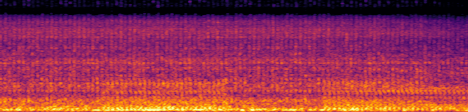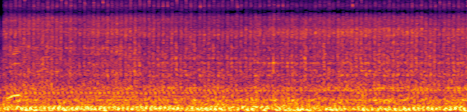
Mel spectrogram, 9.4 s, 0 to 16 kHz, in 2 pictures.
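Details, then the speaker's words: Gen 4 Mitsubishi Pajero idling: loud, buzzy resonant rattle as the top half of the air box vibrates against the lower half near the two engine-side catches, with a Ryco filter fitted. A genuine Mitsubishi filter was suggested as the fix. "rattles caused by the top half of the air box vibrating against the lower half particularly around the two catches on the engine side"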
